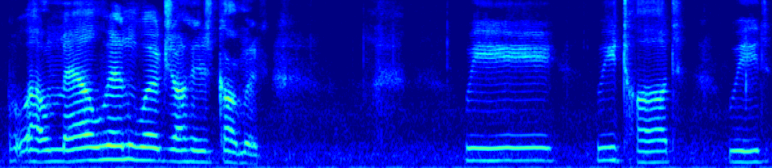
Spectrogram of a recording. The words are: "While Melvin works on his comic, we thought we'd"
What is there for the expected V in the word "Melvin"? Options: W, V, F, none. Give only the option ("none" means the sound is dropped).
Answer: W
